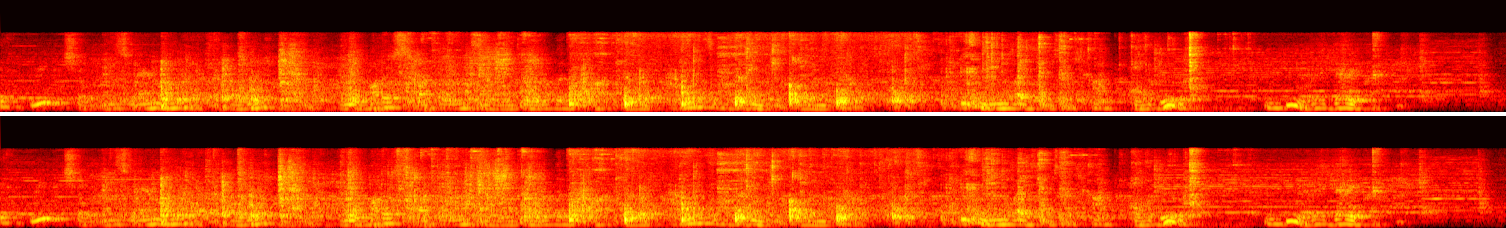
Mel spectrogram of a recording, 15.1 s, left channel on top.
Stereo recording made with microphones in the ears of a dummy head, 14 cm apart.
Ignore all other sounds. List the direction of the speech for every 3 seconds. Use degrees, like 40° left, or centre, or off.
centre, 30° left, 30° left, 10° right, 10° right.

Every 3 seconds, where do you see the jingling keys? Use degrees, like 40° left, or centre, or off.
off, 60° right, 30° right, 30° left, 60° left.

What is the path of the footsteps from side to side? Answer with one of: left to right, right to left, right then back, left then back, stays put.
right to left.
